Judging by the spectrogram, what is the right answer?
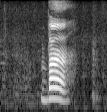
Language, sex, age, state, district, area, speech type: Bengali, female, 30-45, West Bengal, Hooghly, urban, read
